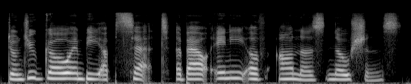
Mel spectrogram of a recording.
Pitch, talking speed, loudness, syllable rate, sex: 240 Hz, 160 wpm, -17 LUFS, 4.3 syllables/s, female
